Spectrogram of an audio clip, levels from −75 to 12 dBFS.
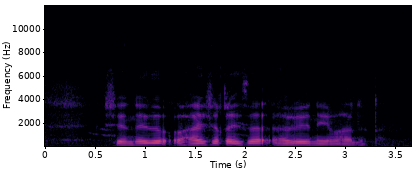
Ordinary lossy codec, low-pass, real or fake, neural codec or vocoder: none; 9.9 kHz; fake; vocoder, 22.05 kHz, 80 mel bands, Vocos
